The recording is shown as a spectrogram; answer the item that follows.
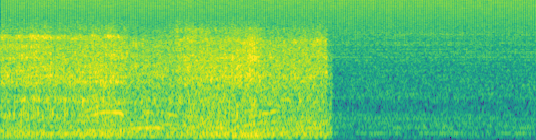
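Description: Red International Harvester pro stock pulling tractor's diesel engine running loud on the track, with a track announcer's voice over it. It cuts off suddenly about two and a half seconds in, leaving a faint steady hum.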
